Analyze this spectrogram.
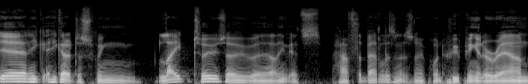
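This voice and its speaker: Very fast and with hardly any pauses, a man talks at a very deep, low pitch. His pitch variation is ordinary, in a very clean recording with a silent background. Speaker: cricket journalist. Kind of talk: casual chat.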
